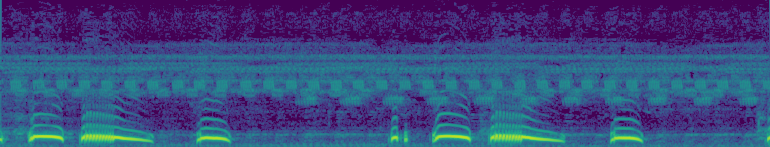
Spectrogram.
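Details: Spotted dove decoy from the Northwest calling to provoke rival doves: two close phrases, each of arched coos, a long falling coo and a short closing coo, loud and clear over steady insect trilling.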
